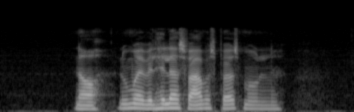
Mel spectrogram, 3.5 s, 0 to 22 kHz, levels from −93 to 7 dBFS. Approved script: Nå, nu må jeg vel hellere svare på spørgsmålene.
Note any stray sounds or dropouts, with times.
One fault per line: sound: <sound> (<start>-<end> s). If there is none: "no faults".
no faults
